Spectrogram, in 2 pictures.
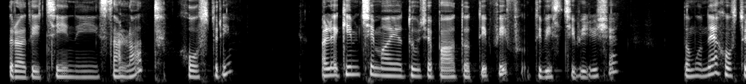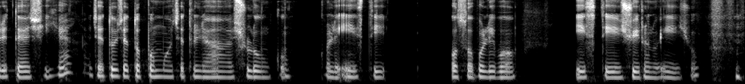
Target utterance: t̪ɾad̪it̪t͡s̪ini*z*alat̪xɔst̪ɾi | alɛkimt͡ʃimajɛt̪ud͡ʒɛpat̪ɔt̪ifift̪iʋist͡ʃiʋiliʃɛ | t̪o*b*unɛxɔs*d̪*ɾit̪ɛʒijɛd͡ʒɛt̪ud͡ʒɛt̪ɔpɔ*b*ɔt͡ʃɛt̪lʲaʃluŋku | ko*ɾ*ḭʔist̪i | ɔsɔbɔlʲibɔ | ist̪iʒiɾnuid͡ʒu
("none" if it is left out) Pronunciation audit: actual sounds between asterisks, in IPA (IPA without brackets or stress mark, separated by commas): s, m, t̪, m, l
